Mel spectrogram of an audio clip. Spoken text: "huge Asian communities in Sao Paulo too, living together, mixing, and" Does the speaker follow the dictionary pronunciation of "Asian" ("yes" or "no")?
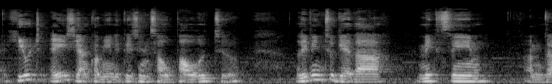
no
